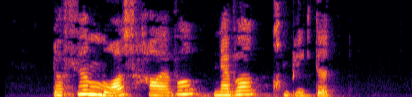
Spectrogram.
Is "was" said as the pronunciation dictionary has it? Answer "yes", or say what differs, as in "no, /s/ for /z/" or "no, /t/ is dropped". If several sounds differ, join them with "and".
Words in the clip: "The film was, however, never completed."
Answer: no, /s/ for /z/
